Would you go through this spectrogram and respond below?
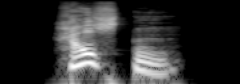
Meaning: inflection of heischen: 1. first/third-person plural preterite 2. first/third-person plural subjunctive II
- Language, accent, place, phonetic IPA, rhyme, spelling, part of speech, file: German, Germany, Berlin, [ˈhaɪ̯ʃtn̩], -aɪ̯ʃtn̩, heischten, verb, De-heischten.ogg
